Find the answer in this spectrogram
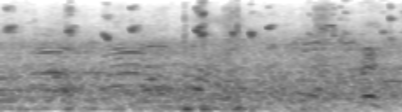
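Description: Basketball game sound on a hardwood court: the ball being dribbled, with short high sneaker squeaks over a low arena crowd murmur.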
